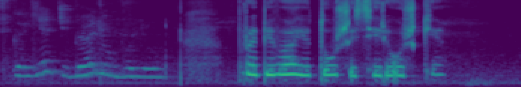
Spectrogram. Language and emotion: Russian, sad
